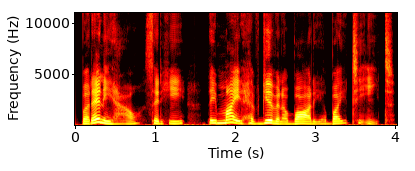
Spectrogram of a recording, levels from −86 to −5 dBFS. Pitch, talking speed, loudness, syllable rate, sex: 205 Hz, 210 wpm, -20 LUFS, 5.1 syllables/s, female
